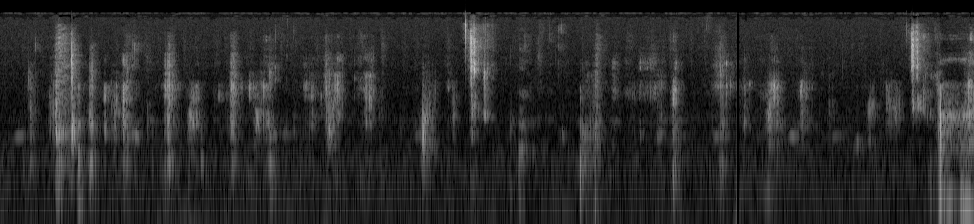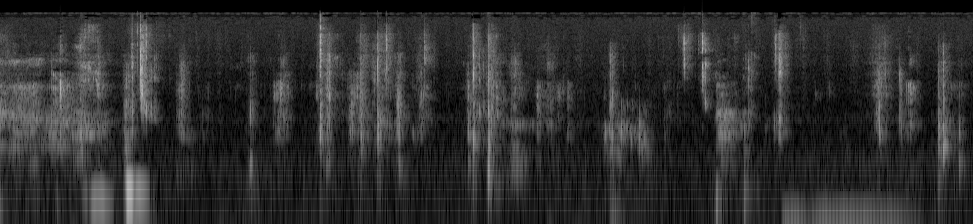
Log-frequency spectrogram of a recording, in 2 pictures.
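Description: Close-miked eating: chewing, biting and wet mouth sounds of someone eating bourbon chicken and rice, with short clicks throughout and a louder, denser stretch of noise about seven seconds in.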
